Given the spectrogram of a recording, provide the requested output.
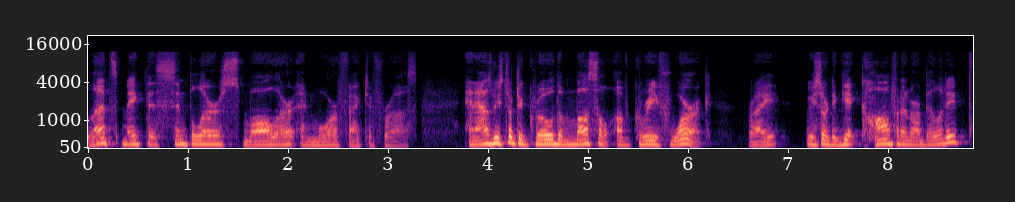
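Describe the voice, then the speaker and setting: Against a quiet background, a man speaks in a fairly high, somewhat breathy voice with ordinary pitch variation. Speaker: grief counselor and former acupuncturist. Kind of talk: interview on a live-streamed virtual summit. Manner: fast; animated.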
